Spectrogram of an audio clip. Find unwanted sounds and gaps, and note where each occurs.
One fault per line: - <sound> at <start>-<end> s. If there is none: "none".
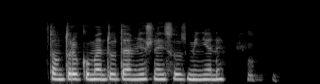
- laugh at 2.3-2.8 s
